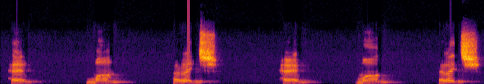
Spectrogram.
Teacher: you will give the accent on the first syllable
